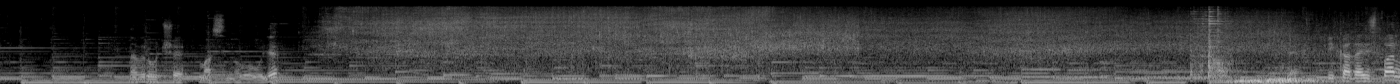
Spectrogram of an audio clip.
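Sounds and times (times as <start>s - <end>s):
meat sizzling in a frying pan: 3.1s - 12.4s.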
